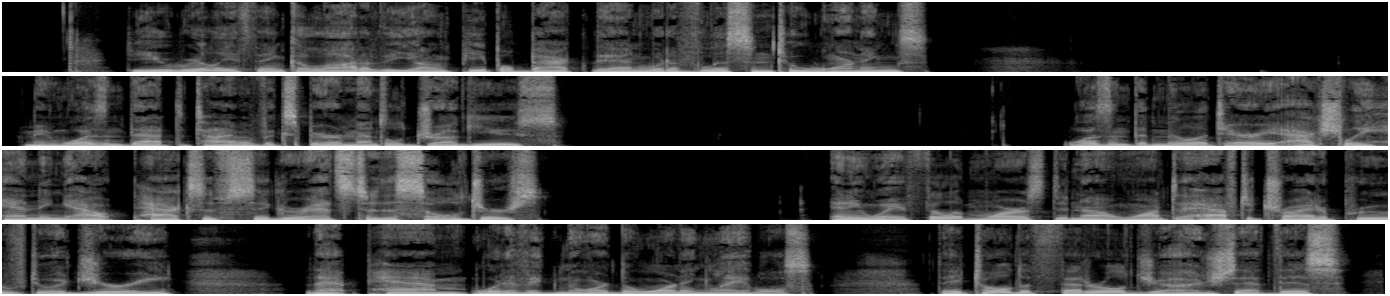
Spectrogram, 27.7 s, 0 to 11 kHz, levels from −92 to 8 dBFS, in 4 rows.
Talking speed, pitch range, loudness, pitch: 150 wpm, 120-145 Hz, -24 LUFS, 130 Hz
